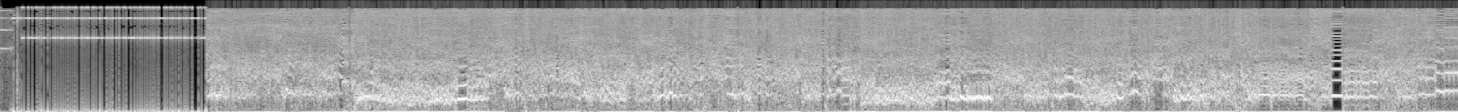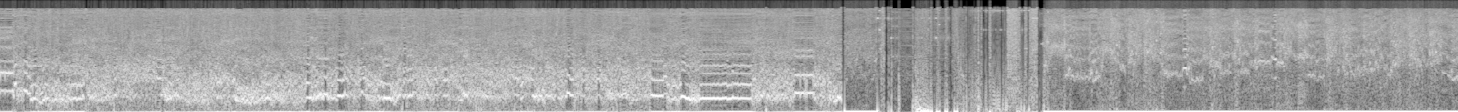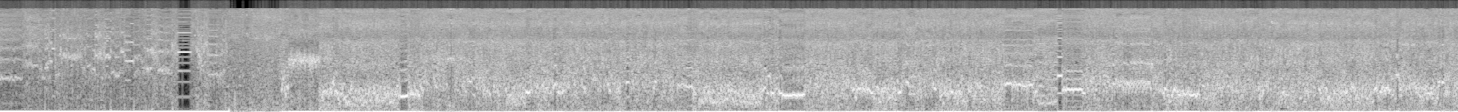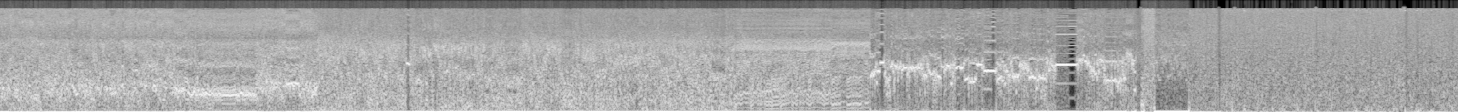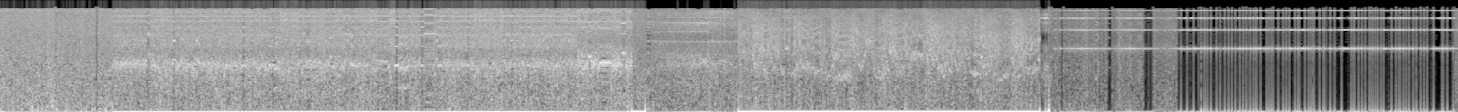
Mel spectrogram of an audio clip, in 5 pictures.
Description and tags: Raw import of a non-audio binary file made with Audacity in Ubuntu Studio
